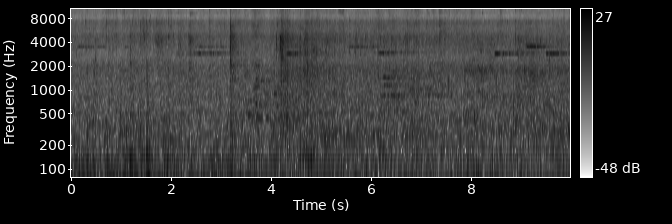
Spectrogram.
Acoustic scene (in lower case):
subway station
